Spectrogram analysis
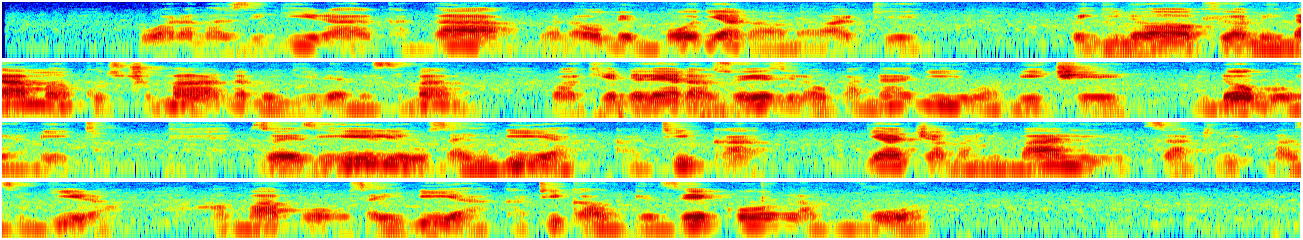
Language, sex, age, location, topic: Swahili, male, 25-35, Dar es Salaam, agriculture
